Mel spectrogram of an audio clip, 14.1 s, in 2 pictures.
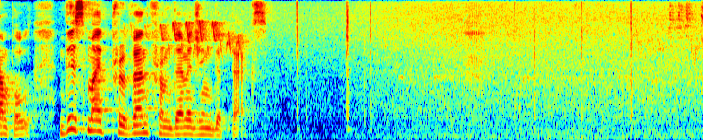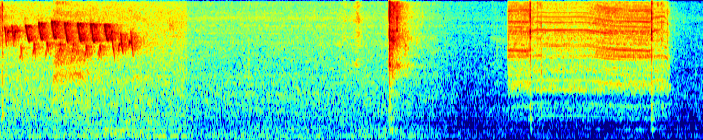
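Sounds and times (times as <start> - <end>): bird trilling: 6.7 - 8.5.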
